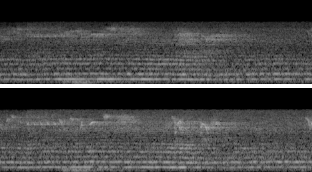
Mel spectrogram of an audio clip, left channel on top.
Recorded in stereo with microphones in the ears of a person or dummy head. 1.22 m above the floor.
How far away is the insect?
About 1.9 m.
